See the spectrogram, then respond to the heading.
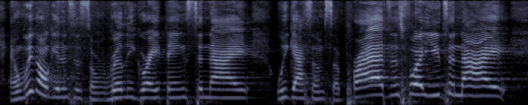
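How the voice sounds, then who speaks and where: A woman speaks loudly. Her tone is animated. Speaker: event moderator and church ministry co-lead. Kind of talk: live panel introduction. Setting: live stream event with audience.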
